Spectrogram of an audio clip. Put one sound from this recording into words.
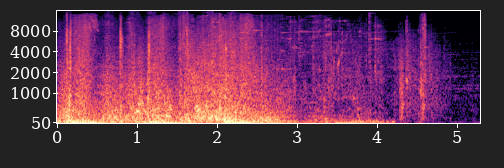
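Gunfire and explosions crackle loudly in a game.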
